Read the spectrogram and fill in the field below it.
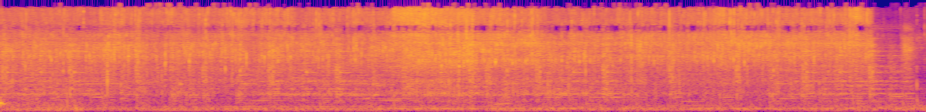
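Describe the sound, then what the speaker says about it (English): Onions sizzle loudly in hot oil, a dense crackling hiss that holds steady throughout with brief pops and a faint stirring scrape. "Now that the onions are sizzling on the fire"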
